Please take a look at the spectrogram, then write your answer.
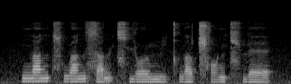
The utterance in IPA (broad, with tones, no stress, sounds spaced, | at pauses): n̪ a˥ n t͡sʰ w a˥ n s a̰˨˩ n t͡ɕʰ j o˥ ʊ̯ m i˧˥ kʰ w ä˥˩ ʈ͡ʂʰ ɑ˥ ŋ t͡ɕʰ ɥ ɛ˥˩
